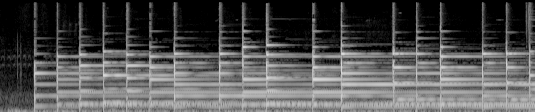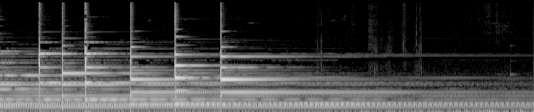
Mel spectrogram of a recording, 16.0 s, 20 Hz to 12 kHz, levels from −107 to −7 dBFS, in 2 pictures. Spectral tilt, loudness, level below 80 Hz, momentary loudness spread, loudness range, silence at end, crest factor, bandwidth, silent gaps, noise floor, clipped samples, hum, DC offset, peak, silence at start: -4.5 dB/octave; -29 LUFS; -56 dBFS; 21 LU; 12 LU; 0 s; 28 dB; 11.5 kHz; none; -52 dBFS; under 0.1%; none; under 0.1%; -2 dBFS; 0.15 s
